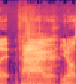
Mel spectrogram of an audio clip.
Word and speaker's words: fye: But you don't spell it fire. You don't spell it fire. You just say fi, like that's fi, but you can't say fi. That's like pie with an F.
